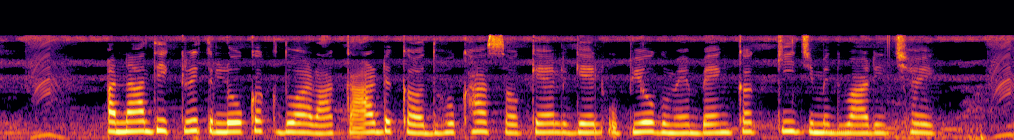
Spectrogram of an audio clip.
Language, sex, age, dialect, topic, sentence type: Maithili, female, 18-24, Southern/Standard, banking, question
